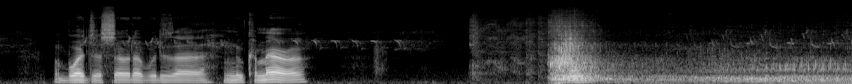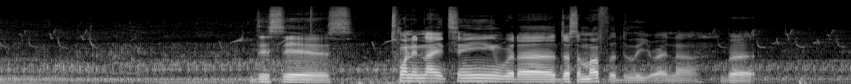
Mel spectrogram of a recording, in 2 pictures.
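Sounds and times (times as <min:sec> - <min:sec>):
car engine starting and idling: 0:04.7 - 0:17.0.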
